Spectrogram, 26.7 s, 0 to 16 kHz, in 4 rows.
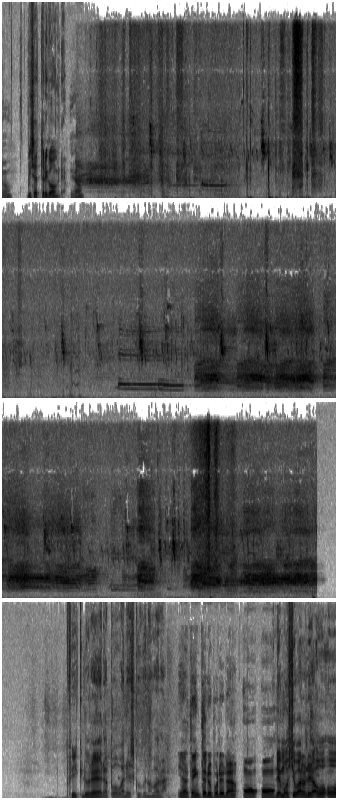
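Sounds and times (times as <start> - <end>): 
speech: 0.5 - 2.1, 21.4 - 26.7
crows giving agitated mobbing caws: 1.4 - 4.9, 8.1 - 19.8.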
